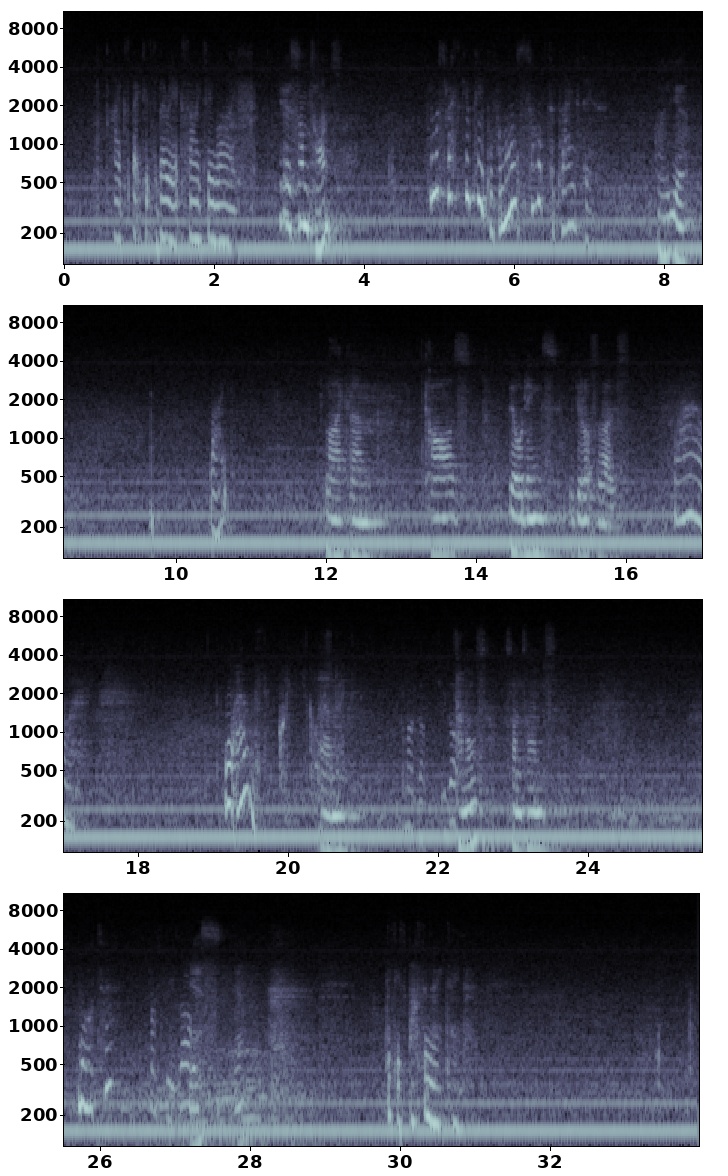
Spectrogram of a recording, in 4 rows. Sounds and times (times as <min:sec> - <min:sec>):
Speech: 0:00.6 - 0:03.8, 0:04.9 - 0:07.1, 0:07.9 - 0:08.5, 0:10.5 - 0:10.7, 0:12.0 - 0:16.1, 0:19.2 - 0:21.0, 0:21.6 - 0:23.6, 0:25.7 - 0:28.4, 0:29.9 - 0:31.0.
